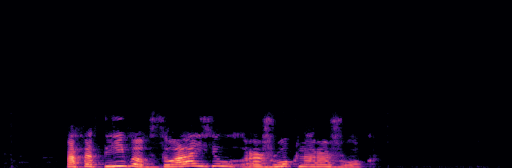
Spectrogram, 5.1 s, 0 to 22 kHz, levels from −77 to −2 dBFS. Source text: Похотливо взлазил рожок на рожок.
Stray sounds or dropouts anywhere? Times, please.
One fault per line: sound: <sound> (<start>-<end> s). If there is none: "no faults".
no faults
